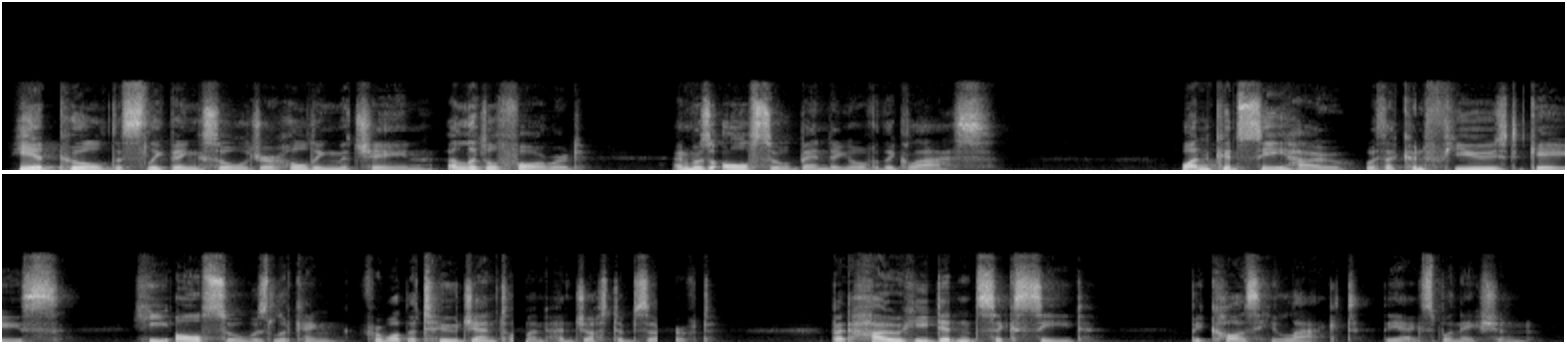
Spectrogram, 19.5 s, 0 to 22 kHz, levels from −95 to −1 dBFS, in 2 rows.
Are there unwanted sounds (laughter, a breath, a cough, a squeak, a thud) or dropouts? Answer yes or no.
yes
